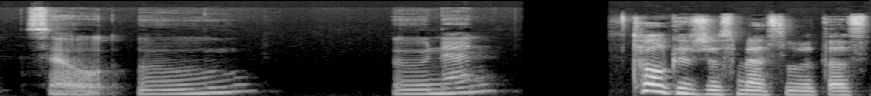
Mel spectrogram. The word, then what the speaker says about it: Uinen: Well, it said use the UIN as in like ruin. So Unen.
